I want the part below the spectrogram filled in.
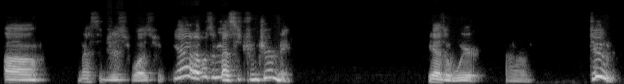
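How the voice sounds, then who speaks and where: A man's voice: medium pitch, wildly swooping pitch, moderate pace, breathy edge, no echo, lo-fi sound. A man casually commenting on a strategy game as he plays, rambling and self-mocking with many fillers. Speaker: gaming streamer. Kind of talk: casual let's-play commentary. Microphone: desk microphone.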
